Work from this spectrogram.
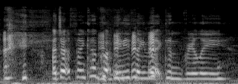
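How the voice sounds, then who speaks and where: High-voiced woman chatting over a game. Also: fairly even intonation, rapid-fire. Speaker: player in a tabletop game podcast. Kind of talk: casual game-table chat.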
